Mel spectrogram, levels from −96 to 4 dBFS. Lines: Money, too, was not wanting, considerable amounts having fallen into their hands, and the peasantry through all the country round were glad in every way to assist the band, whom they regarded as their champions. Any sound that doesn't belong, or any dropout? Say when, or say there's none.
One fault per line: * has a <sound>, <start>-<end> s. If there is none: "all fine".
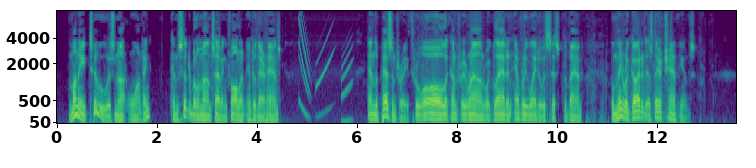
* has a chirp, 4.8-6.0 s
